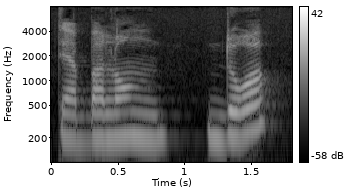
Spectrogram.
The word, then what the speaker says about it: Ballon d'Or: Es war jetzt der Ballon d'Or. Josie, hab ich es richtig ausgesprochen? – Super. Mhm. Genau, ein bisschen schneller, ein bisschen flüssiger.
